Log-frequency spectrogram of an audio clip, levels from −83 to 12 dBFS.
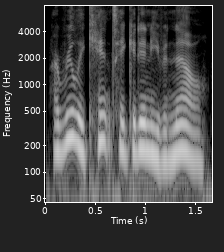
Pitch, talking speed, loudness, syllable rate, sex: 175 Hz, 285 wpm, -15 LUFS, 6.7 syllables/s, male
